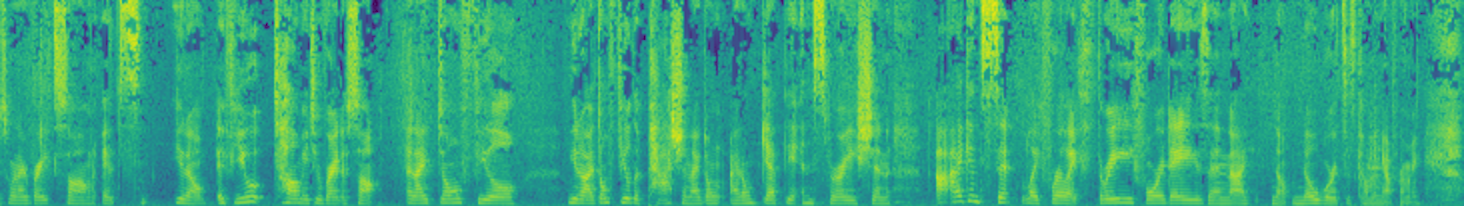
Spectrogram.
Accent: Hong Kong; also born or lived in Shanghai / New York; Especially, you know, I'm from Hong Kong. I lived in Shanghai, and then okay. I moved to New York.

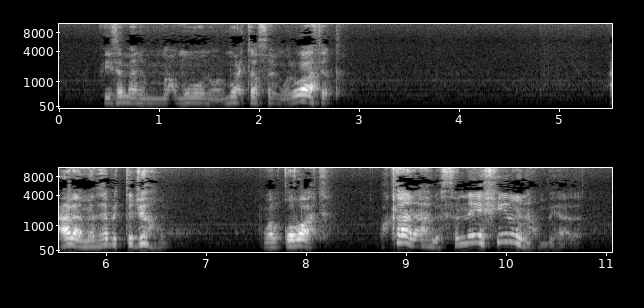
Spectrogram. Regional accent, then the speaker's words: Kuwait; نحن أيضا عندنا في الكويت

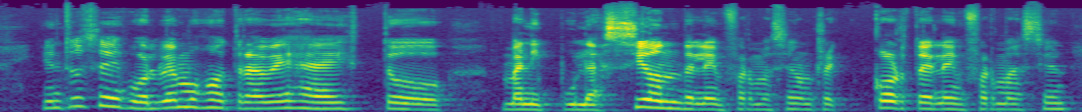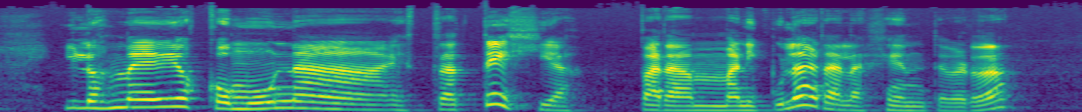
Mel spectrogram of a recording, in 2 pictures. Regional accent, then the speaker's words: Argentina; como argentinos que nos creemos todo, que nos sabemos todo

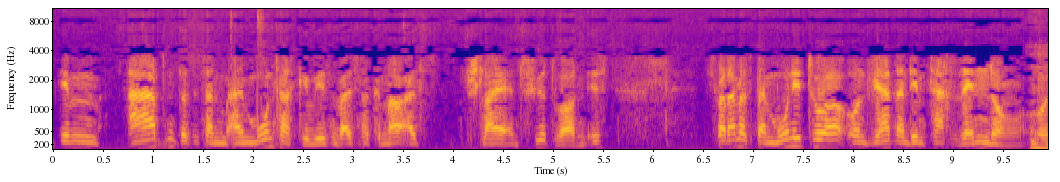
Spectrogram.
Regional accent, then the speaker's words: Heidelberg, Baden-Württemberg, Germany; also born or lived in Tokyo, Japan / France / United States; Ich bin in Tokio geboren, habe die ersten 4 Jahre in Japan verbracht. Dann bin ich eine Zeit lang in Heidelberg in die Schule gegangen, dann in Frankreich, dann wieder in Deutschland studiert. Dann habe ich in Amerika ein Jahr studiert.

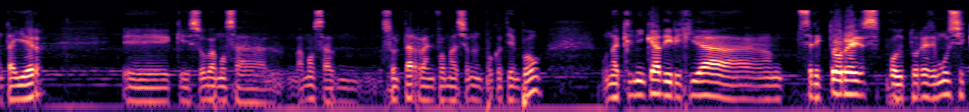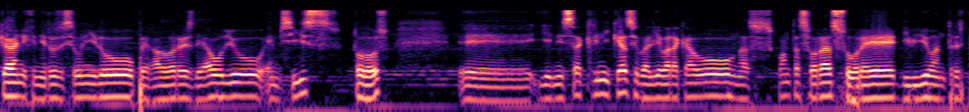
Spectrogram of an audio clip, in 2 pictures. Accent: Mexico; estoy yo, soy mexicano parece

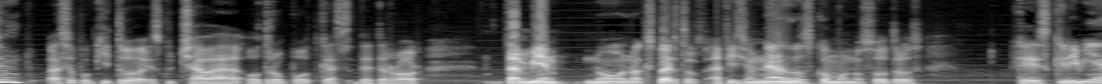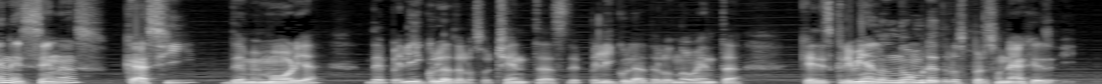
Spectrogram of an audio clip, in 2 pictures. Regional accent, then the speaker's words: Tijuana, Baja California, Mexico; Yo soy de Tijuana y allá le decimos video.

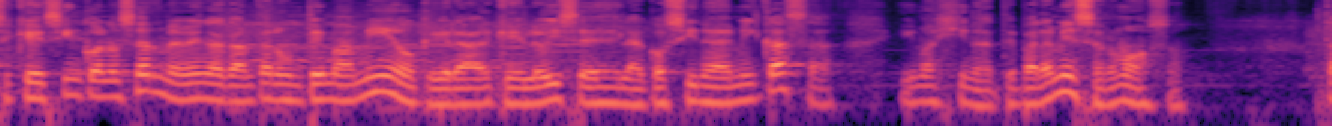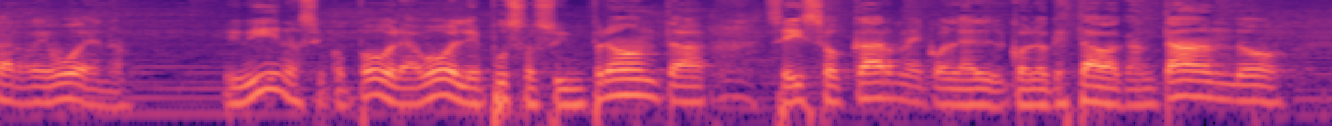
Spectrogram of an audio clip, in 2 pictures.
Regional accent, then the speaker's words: Avellaneda, Buenos Aires Province, Argentina; Pues yo soy de Avellaneda.

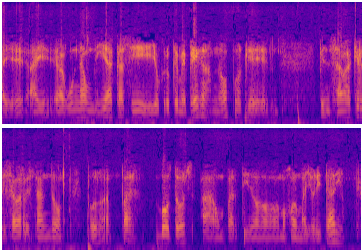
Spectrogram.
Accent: Madrid, Community of Madrid, Spain; de Madrid.

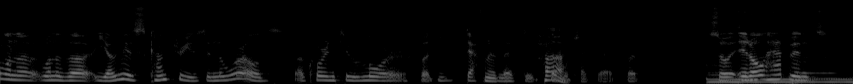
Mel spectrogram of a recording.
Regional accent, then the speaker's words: Iceland; Wait, am I just doomed from the start because I'm from Iceland?

